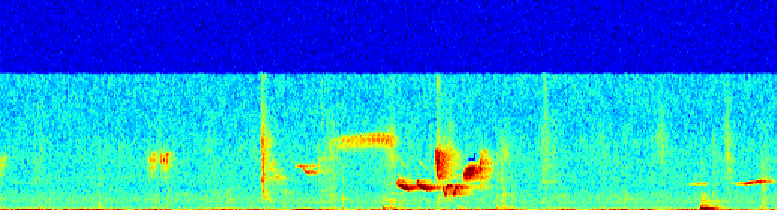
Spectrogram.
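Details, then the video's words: Birds chirping while plants are watered: a short cluster of high, bright twitters in the middle, amid steady low background noise and light tapping sounds. "the birds singing"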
